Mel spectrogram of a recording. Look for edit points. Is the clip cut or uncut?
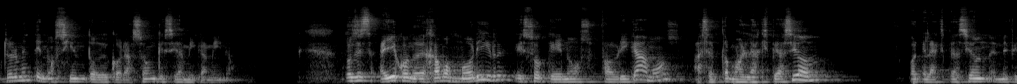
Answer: cut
